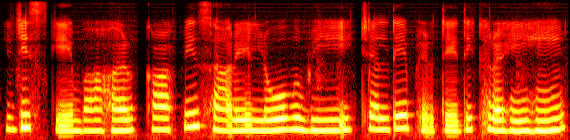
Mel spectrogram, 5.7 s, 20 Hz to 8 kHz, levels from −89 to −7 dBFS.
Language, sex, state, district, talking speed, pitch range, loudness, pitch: Hindi, female, Madhya Pradesh, Bhopal, 115 wpm, 225-250 Hz, -15 LUFS, 235 Hz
